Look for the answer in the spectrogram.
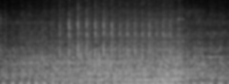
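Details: Royal Enfield Classic single: hard, rapid phat-phat knocking over the thump when taking pickup under throttle, not heard otherwise; abnormal knock, cause unclear.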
